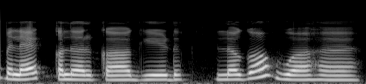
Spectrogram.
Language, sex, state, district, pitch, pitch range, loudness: Hindi, female, Jharkhand, Ranchi, 220 Hz, 215-230 Hz, -13 LUFS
